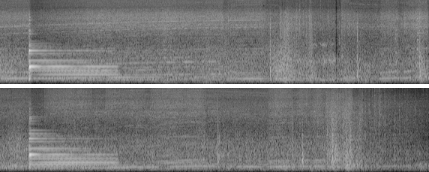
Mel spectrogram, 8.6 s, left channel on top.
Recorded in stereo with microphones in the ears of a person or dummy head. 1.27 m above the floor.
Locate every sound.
0.6 s a guitar: 60° left (ahead or behind), 1.3 m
